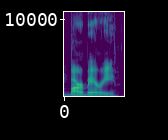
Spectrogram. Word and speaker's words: barberry: is it no barbari is it barbary or barbary i think it's barbari b-a-r-b-e-r-r-y uh it is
